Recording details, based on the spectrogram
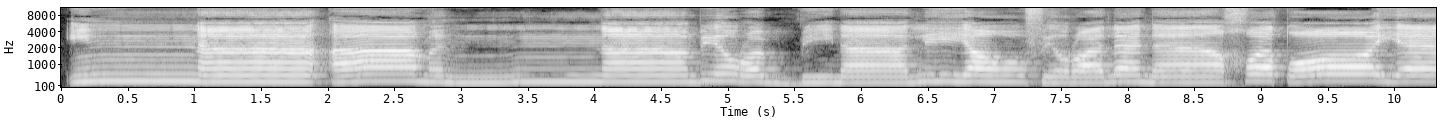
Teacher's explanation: यहाँ पर भी नून पर हमने गुन्ना भी करना है दोनों जगहों पर. इस नून के ऊपर मद मुनफसिल है, नून को 3 से 4 हरकत की मिकदार लंबा करेंगे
